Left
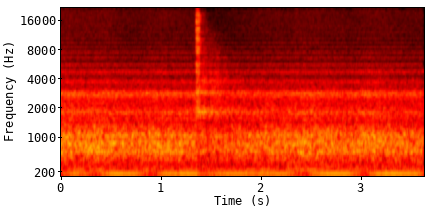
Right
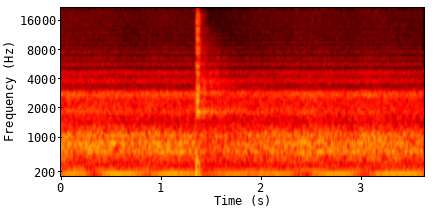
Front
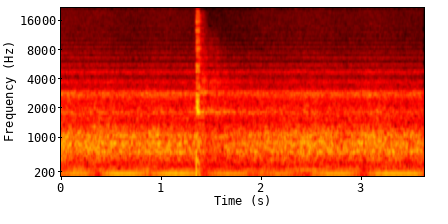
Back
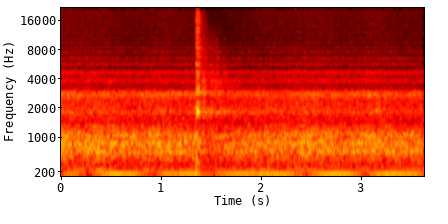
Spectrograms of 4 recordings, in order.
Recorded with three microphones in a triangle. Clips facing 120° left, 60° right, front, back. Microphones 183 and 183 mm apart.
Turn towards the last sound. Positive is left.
turn(degrees=-75)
